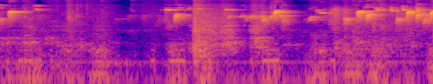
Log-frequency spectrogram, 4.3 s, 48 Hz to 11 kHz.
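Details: European goldfinch, a young bird, recorded on 25 April 2021, giving scattered high twittering notes broken by short pauses, with quieter gaps and a brief rustle in between.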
